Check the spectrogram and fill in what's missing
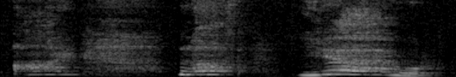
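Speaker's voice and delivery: high, wailing soap-opera cry, starting faint; soap opera sobbing. Retold or imitated. Reader mocking the partner's tearful confession, hammed-up sob. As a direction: overplay it like a soap star in tears. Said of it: "proper, like, soap opera kind of thing".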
